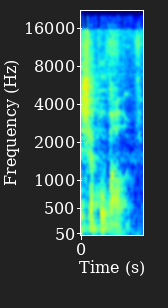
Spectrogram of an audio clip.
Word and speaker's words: Shapovalov: Well, I mean, to be fair, when he corrected everyone on the pronunciation, it was a very Canadian pronunciation of his own name. Apparently Shapovalov.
